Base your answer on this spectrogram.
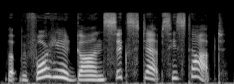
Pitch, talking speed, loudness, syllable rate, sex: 270 Hz, 230 wpm, -16 LUFS, 5.4 syllables/s, female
